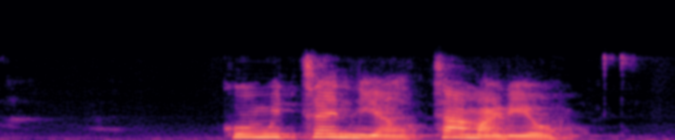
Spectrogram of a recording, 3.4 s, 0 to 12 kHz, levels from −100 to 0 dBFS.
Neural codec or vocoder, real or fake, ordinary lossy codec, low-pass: codec, 16 kHz, 2 kbps, FunCodec, trained on LibriTTS, 25 frames a second; fake; Opus, 64 kbps; 7.2 kHz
